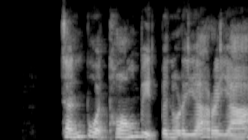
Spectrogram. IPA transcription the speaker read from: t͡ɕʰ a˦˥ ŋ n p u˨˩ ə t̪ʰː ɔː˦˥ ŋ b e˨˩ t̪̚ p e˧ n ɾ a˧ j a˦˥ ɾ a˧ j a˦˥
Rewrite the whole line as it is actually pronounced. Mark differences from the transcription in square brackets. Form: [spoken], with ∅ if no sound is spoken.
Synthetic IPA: t͡ɕʰ a˦˥ [∅] n p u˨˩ ə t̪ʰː ɔː˦˥ ŋ b [i˨˩] t̪̚ p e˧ n ɾ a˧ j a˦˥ ɾ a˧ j a˦˥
